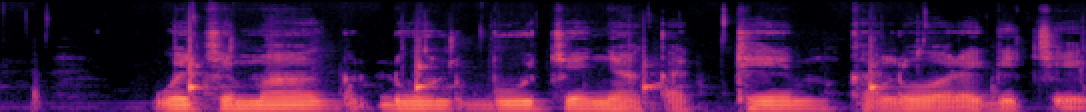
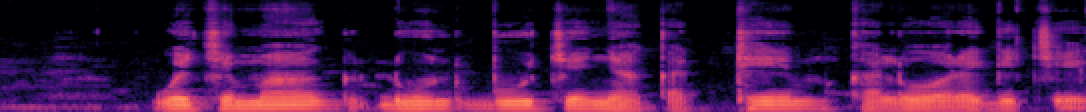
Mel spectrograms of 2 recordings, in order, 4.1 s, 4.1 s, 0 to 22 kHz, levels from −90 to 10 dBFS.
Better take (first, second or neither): second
